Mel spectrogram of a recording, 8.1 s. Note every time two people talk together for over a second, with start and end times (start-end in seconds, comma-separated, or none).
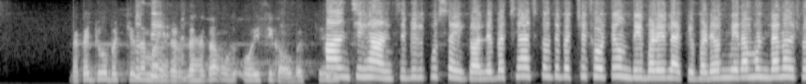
none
